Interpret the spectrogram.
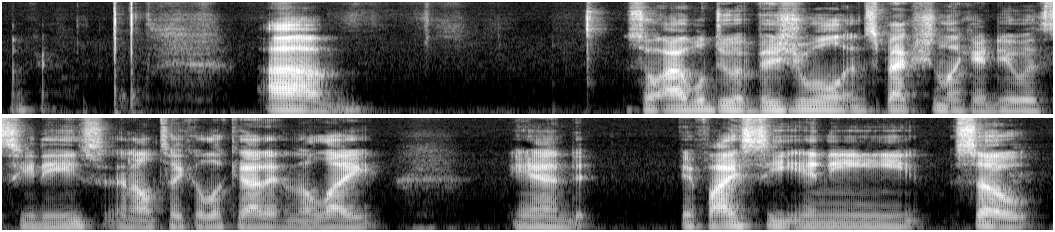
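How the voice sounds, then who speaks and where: A low, gravelly male voice with plenty of vocal fry. He talks casually as a livestream host, rambling a little and thinking out loud while he answers questions. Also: steady tone, moderate pace, long pauses.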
